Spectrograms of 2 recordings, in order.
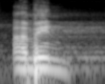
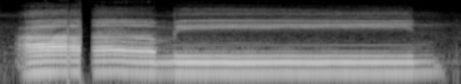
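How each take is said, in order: First: The word is said hastily and changed. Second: The word is said clearly and carefully. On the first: The speaker calls it wrong. "Udah beda" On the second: The speaker calls it right. "masih benar dan jelas"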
